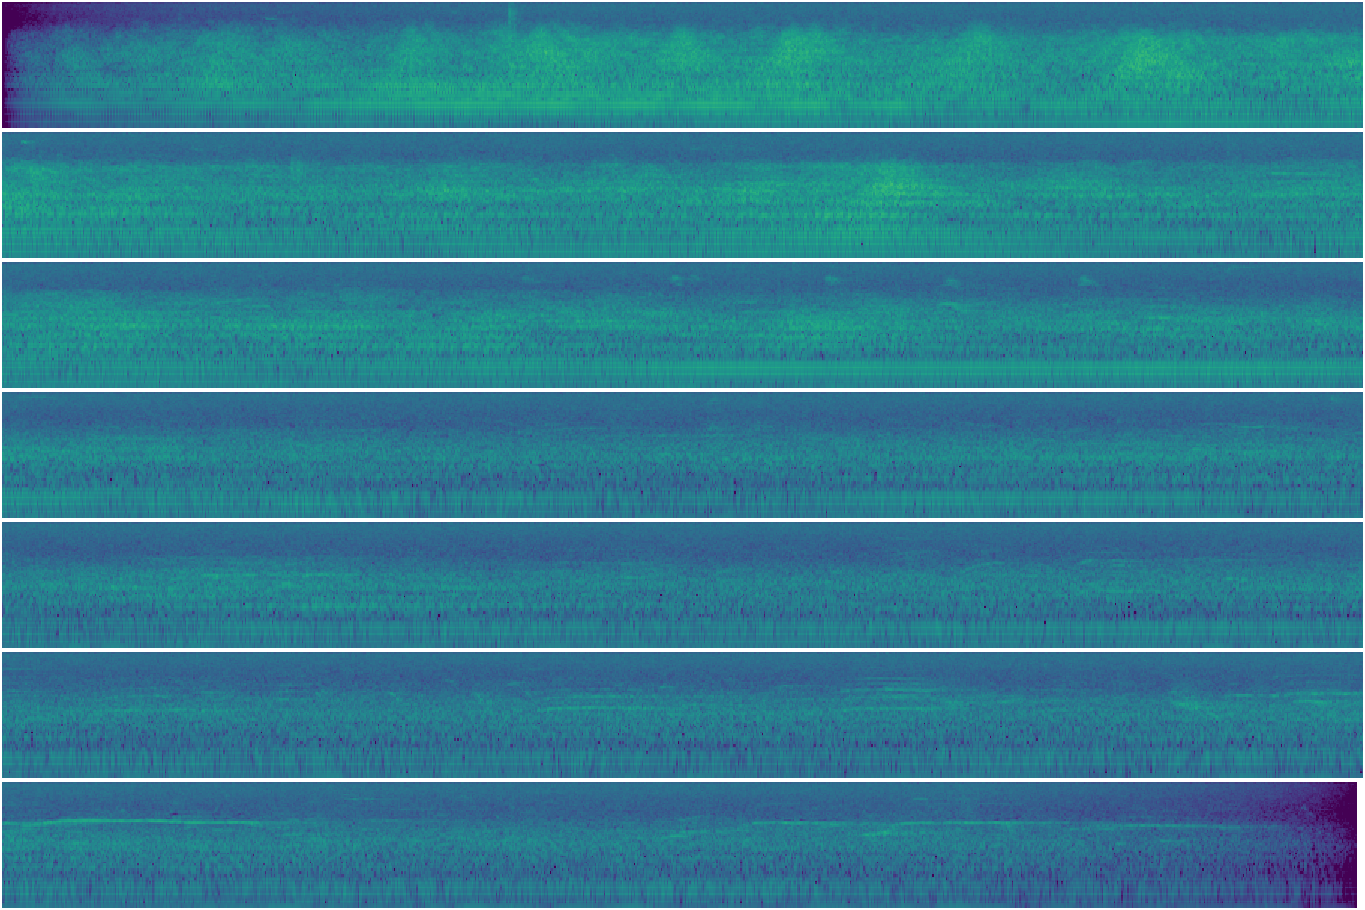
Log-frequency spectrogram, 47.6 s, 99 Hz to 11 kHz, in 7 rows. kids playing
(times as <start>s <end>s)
32.5s 40.2s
